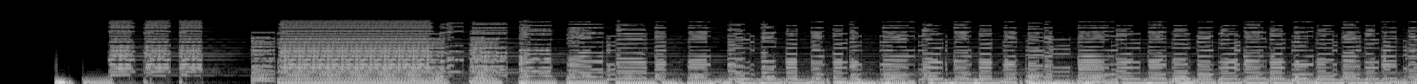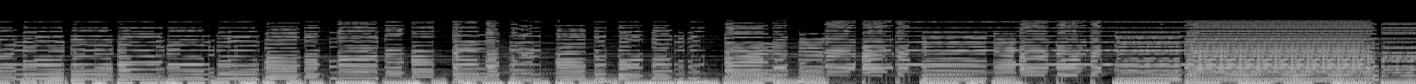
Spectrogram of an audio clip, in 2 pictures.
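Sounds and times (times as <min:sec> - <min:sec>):
Hammond B-3 organ: 0:01.1 - 0:28.3.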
